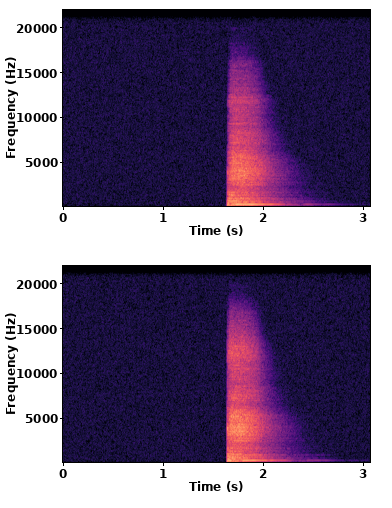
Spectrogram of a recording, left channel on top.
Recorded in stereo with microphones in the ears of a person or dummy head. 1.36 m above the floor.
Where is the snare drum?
30° right (ahead or behind), 0.7 m.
